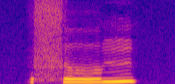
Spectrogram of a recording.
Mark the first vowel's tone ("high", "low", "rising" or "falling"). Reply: rising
